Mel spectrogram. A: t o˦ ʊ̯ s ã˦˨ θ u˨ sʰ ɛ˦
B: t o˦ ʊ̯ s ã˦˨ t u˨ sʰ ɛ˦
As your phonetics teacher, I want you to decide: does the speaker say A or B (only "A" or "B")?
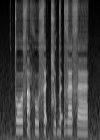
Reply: A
